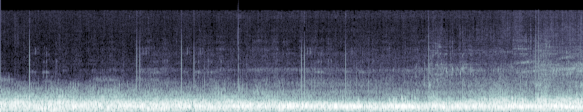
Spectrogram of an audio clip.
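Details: Continuous loud, low stomach rumbling with scattered faint clicks; stomach growling (borborygmi).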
